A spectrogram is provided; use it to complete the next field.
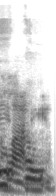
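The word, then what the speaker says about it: Aulani: Alani.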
